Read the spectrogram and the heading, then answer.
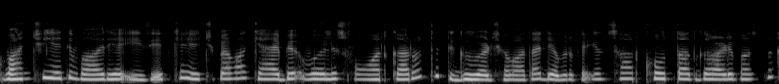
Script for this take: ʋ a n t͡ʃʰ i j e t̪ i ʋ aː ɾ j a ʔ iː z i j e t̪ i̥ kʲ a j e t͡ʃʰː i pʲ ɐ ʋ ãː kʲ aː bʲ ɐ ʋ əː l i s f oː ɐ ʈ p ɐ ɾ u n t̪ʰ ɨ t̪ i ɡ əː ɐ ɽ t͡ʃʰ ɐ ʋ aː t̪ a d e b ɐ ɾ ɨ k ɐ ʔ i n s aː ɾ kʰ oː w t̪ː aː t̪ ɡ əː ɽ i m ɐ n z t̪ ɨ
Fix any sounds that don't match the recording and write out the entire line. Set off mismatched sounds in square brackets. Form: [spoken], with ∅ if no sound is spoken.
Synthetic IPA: ʋ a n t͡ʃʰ i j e t̪ i ʋ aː ɾ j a ʔ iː z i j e t̪ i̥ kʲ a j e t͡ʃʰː i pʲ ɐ ʋ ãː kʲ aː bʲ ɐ ʋ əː l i s f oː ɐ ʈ [k] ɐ ɾ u n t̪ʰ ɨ t̪ i ɡ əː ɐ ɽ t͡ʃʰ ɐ ʋ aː t̪ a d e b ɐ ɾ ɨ k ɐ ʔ i n s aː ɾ kʰ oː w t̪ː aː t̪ ɡ [aː] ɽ i m ɐ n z t̪ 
